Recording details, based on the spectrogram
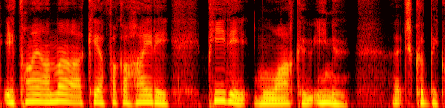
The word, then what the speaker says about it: pire: Pire is loan or account. So P-I-R-E, if you doubt my pronunciation, pire is a loan or account.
